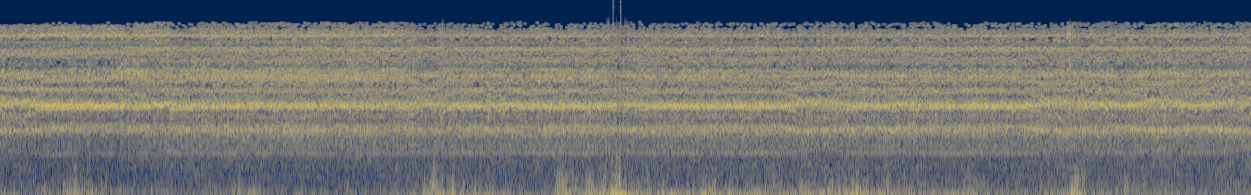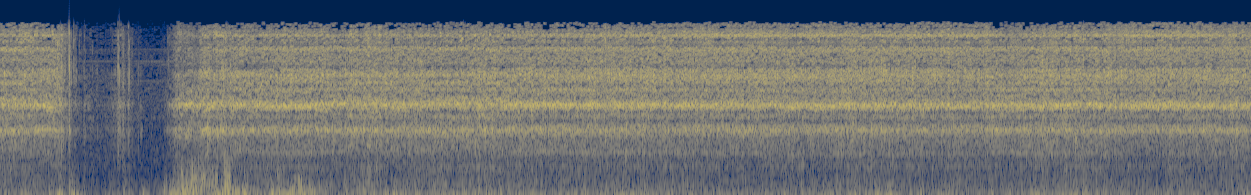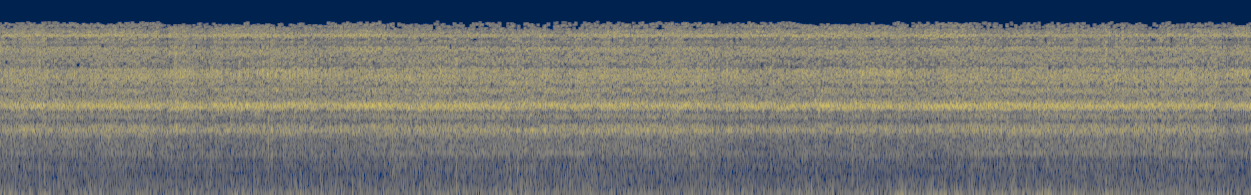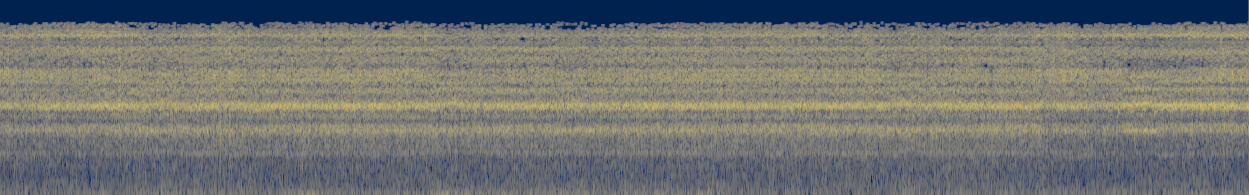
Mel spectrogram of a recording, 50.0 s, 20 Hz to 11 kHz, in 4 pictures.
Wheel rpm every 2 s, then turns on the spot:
160, 160, 160, 160, 160, 160, 100, 120, 160, 160, 160, 160, 160, 160, 160, 160, 160, 160, 160, 160, 160, 160, 160, 160, 160.
none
